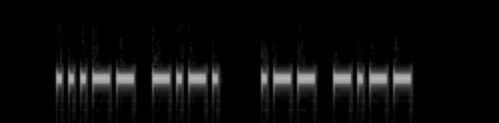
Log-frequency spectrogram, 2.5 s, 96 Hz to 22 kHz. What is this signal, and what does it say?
Morse code, heard as a keyed tone, about 40 wpm, 700 Hz. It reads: 3C WY
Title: Field Day Exchanges Encore - 40wpm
